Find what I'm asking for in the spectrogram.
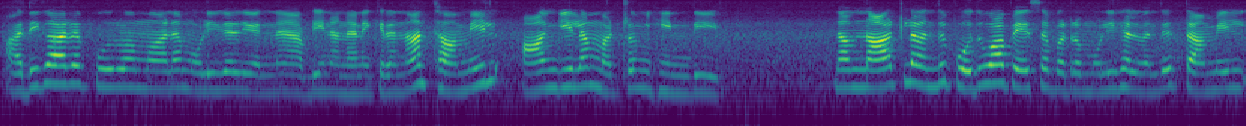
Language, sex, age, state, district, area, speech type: Tamil, female, 18-30, Tamil Nadu, Tiruchirappalli, rural, spontaneous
